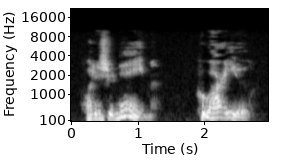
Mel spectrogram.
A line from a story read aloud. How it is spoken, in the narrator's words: Ray spoke kindly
